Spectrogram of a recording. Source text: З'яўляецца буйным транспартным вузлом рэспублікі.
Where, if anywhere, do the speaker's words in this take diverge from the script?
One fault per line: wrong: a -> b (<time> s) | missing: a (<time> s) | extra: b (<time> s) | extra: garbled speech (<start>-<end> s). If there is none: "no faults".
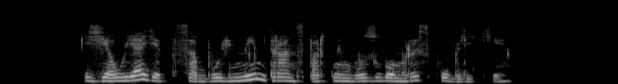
no faults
